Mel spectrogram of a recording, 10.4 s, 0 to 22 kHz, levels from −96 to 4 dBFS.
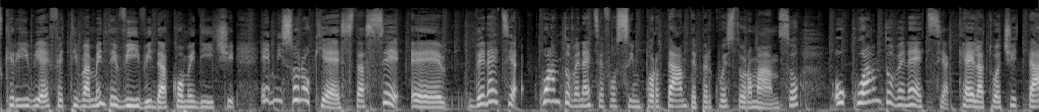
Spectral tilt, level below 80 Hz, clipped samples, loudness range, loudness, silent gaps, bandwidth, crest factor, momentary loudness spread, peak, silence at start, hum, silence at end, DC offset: -4 dB/octave; -46 dBFS; under 0.1%; 1 LU; -26 LUFS; none; 16.5 kHz; 16 dB; 8 LU; -8 dBFS; 0 s; none; 0 s; under 0.1%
